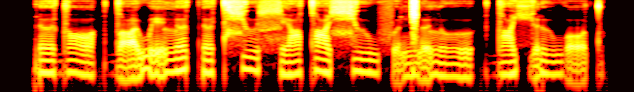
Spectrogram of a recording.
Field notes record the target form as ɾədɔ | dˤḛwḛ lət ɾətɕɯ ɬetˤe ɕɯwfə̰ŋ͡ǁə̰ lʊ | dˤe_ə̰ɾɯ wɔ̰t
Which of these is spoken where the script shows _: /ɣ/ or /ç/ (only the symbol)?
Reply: ç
